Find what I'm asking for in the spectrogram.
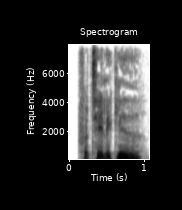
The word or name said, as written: fortælleglæde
